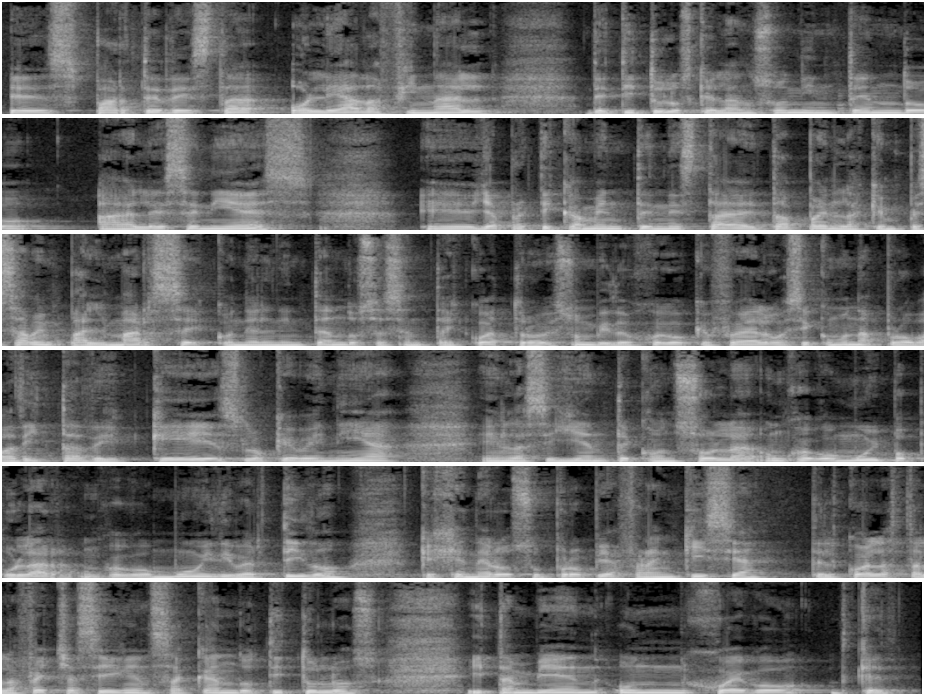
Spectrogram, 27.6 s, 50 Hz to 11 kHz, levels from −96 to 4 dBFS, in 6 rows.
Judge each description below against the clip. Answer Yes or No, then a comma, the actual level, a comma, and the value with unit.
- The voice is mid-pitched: No, low, 105 Hz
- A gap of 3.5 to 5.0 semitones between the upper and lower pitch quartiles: No, average, 3.0 semitones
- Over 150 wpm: Yes, average, 165 wpm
